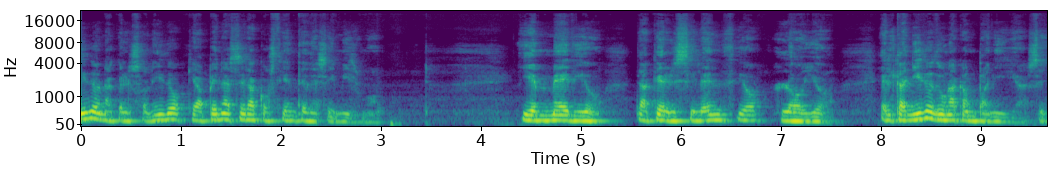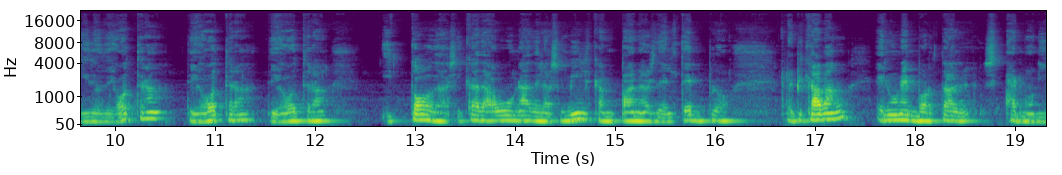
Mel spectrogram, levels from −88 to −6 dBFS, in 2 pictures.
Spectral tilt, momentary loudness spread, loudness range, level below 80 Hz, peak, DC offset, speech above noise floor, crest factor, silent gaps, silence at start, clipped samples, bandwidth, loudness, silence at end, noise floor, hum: -7 dB/octave; 12 LU; 4 LU; -56 dBFS; -2 dBFS; under 0.1%; 29 dB; 22 dB; none; 0 s; under 0.1%; 19.5 kHz; -23 LUFS; 0 s; -51 dBFS; none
